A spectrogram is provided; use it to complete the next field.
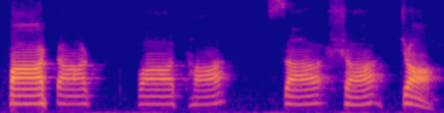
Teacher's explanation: When you pronounce, your vocal fold will not be vibrated. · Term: voiceless consonants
